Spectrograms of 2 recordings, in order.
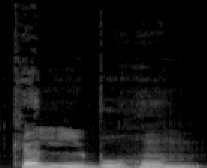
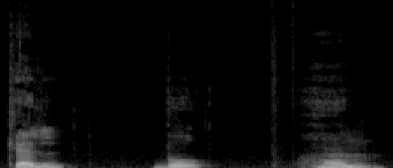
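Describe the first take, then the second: First: کلبهم in one slow flow, holding the l; joined-up reading. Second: کل، بو، هم as three separate syllables; syllable-by-syllable reading. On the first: Teacher puts the pieces together: کلبهم slowly as one word. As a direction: run کلبهم together without breaks. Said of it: "پس از اون به صورت پیوسته قرائت کنید". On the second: Teacher breaks up a word for learners: کل، بو، هم spaced out. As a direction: pause after each part: کل، بو، هم. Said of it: "بخش خوانی کنید". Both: Shown as a demonstration.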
